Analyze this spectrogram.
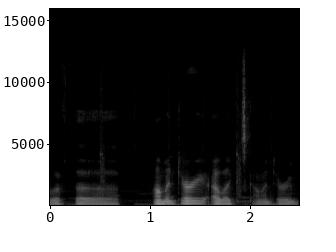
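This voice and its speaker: Music plays in the background as a quiet woman with a very deep, low pitch speaks at a very fast pace in a monotone, flat intonation. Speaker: youtuber. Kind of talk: casual chat. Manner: speaking quietly; rambling.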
